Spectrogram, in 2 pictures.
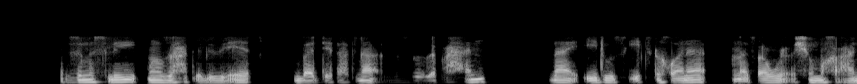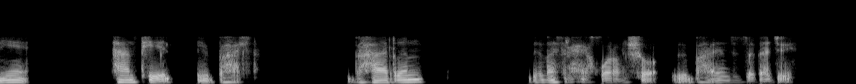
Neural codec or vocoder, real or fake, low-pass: none; real; 3.6 kHz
